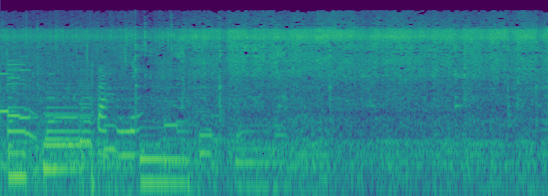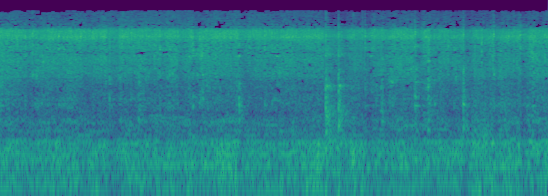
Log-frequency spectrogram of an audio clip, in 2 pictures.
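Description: Diced tofu, vegan sausage, mushroom and carrot frying in oil in a wok with a steady sizzle, as a metal spatula stirs and scrapes them. A few plucked music notes fade out in the first few seconds.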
